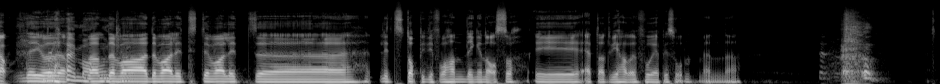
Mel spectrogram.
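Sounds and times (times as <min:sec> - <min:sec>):
laughter: 0:00.0 - 0:01.4
speech: 0:00.0 - 0:07.6, 0:08.6 - 0:08.8
sneeze: 0:08.2 - 0:08.9.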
